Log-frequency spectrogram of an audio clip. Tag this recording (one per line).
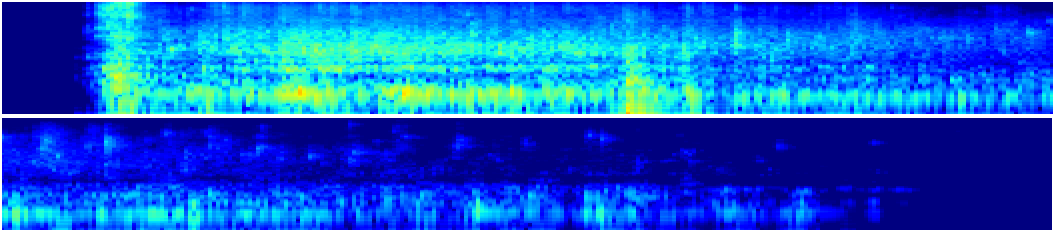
toilet
flush
bathroom
water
